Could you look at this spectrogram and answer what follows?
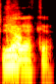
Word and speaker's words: Kariega: Well, Marika's almost got the name pronounced perfectly. Marika, now it's Kareka.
